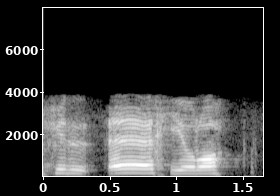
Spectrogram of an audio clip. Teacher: الخاء احنا عارفينها من حروف الاستعلاء، لكن هتاخد ادنى درجات تفخيم طالما هي مكسورة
